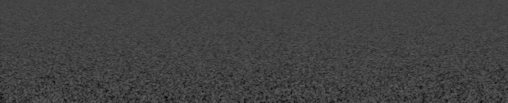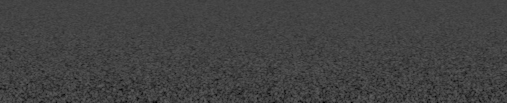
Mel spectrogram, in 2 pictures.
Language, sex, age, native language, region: Slovenian, male, 60+, Slovenian, Drava region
